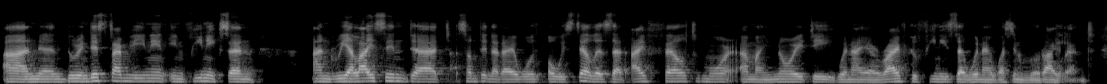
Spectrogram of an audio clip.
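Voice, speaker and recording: A man's voice: medium pitch, little pitch movement, moderate pace, fairly bright tone. A man with a Panamanian Spanish accent giving long, conversational interview answers, often repeating words as he goes. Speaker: interview guest, physician.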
